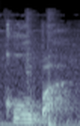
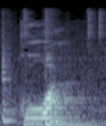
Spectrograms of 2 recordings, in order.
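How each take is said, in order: First: The b sound between the vowels is pronounced. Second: The b sound between the vowels is dropped. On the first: "You'll never meet a Cuban from Cuba" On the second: "I don't pronounce the V or B sound at all when it's in between those vowels"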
